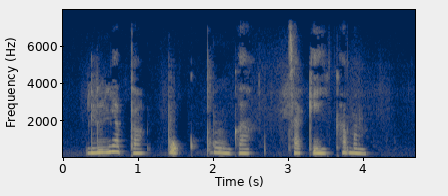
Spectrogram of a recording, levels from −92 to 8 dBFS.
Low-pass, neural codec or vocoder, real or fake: 7.2 kHz; none; real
